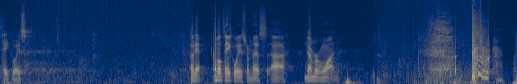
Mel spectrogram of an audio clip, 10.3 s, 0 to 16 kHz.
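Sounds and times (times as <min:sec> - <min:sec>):
speech: 0:00.0 - 0:00.8, 0:03.8 - 0:06.9
person coughing during a group Bible study: 0:09.4 - 0:10.2.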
